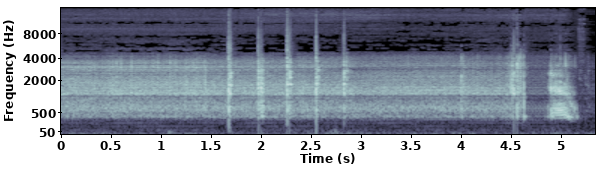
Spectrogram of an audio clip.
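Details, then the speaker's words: Juliette portable recorder on four C batteries, playback of a test recording: loud steady hiss swamps a barely audible voice, with clicks; the original crystal mic capsule is dead and is later replaced with a dynamic capsule. "Yeah, you could hear me slightly there. Unplug this so I don't have to hold the switch. So the mic is dead."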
